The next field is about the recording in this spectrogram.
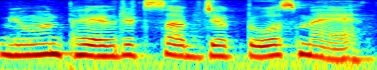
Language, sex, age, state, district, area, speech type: Kashmiri, female, 30-45, Jammu and Kashmir, Anantnag, rural, spontaneous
